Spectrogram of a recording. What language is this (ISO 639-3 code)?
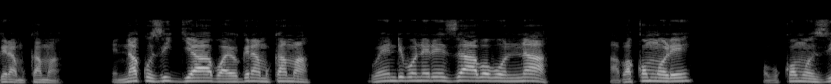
lug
